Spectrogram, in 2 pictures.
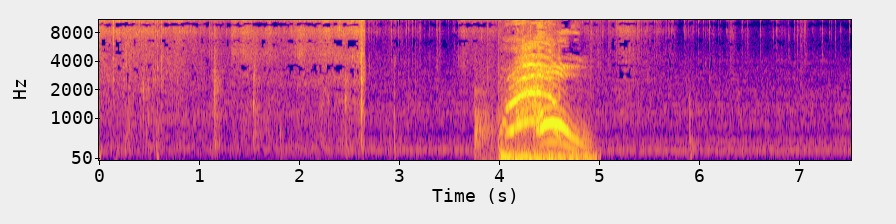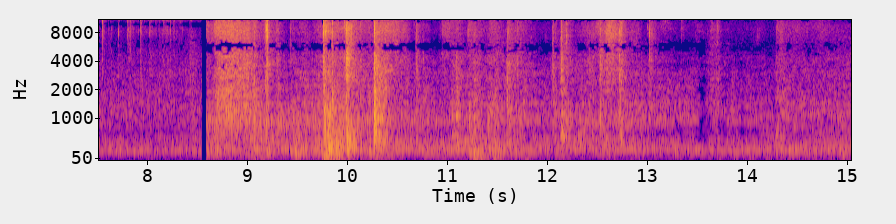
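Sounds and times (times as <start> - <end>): rustling and handling noise: 4.9 - 9.0.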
